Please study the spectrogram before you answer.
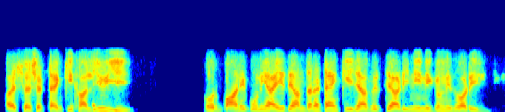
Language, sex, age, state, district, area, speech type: Dogri, male, 18-30, Jammu and Kashmir, Kathua, rural, conversation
